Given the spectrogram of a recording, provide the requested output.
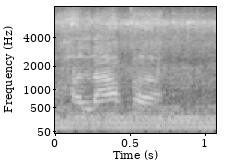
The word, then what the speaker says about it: Xalapa: We're going to be going through Jalapa, Veracruz, which is spelled Xalapa.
